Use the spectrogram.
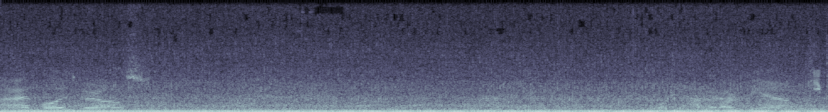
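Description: A training aircraft's propeller engine drones loud and steady while it banks into the turn onto final approach, with voices talking over the constant hum.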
